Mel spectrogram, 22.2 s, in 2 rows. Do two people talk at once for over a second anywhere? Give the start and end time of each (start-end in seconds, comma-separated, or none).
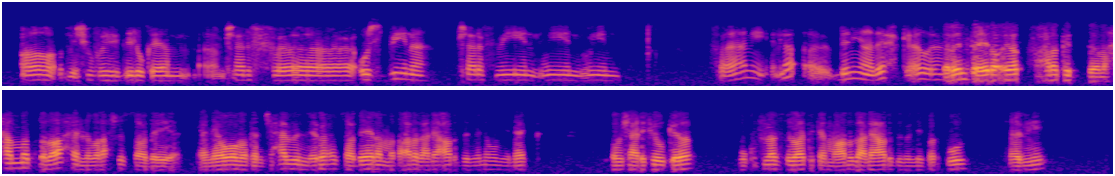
none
